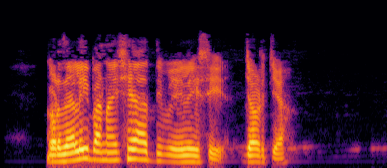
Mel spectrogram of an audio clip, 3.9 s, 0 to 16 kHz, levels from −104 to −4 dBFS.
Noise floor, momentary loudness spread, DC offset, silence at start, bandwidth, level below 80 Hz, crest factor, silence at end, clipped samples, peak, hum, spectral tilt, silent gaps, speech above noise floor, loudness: -64 dBFS; 13 LU; under 0.1%; 0.45 s; 7.2 kHz; -60 dBFS; 16 dB; 1 s; under 0.1%; -2 dBFS; none; -7 dB/octave; none; 49 dB; -16 LUFS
